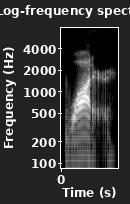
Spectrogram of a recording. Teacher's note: one of the most distinctive and recognizable features of American pronunciation, the flap T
